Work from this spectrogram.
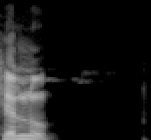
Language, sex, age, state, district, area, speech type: Nepali, male, 30-45, West Bengal, Darjeeling, rural, read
